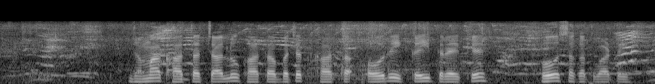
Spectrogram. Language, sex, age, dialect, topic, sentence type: Bhojpuri, male, 18-24, Northern, banking, statement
